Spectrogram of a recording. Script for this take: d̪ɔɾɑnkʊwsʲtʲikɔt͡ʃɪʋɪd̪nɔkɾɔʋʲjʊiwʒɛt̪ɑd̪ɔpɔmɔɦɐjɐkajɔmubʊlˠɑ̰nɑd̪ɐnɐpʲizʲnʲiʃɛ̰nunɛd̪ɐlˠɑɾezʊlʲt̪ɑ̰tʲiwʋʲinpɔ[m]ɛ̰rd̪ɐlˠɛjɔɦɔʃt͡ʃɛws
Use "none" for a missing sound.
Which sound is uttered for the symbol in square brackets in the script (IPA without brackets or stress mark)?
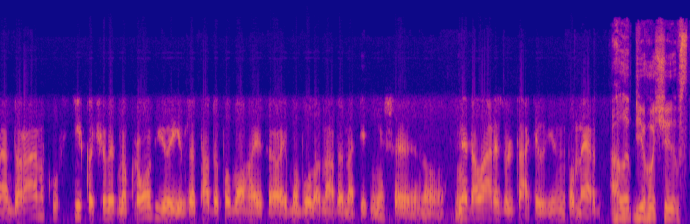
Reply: m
